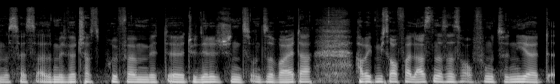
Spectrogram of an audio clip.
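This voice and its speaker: A man speaks at a fairly quick pace and medium pitch. His intonation is monotone and flat. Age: 60s. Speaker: entrepreneur, education institute founder. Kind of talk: interview. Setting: podcast bus at a trade fair.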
